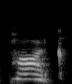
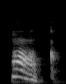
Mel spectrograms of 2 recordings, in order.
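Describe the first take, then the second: First: "park" with the r sounded before k; American-style "park" with an audible r; American pronunciation. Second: "park" as pahk, no r; British-style "park" with the r dropped; British pronunciation. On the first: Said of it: "you will say park in American". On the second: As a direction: say "park" the British way, long ah and silent r. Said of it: "park in British". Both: Shown as a demonstration.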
